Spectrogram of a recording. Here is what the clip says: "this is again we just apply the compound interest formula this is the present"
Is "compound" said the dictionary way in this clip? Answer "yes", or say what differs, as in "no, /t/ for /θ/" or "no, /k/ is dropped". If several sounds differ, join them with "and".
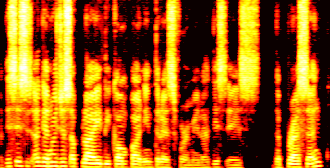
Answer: no, /d/ is dropped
